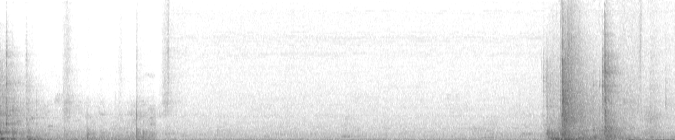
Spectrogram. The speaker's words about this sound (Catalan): Els alumnes surten de l'institut i el conserge tanca les finestres.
